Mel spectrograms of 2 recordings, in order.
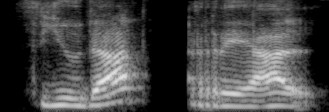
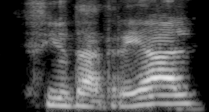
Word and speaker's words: Ciudad Real: Lo pronunciamos como th, we pronounce it as th before E and I, before E, I. Por ejemplo, Ceuta, Ciudad Real, Cincinnati.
